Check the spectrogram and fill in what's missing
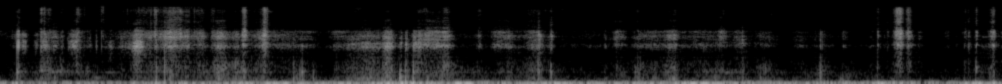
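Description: A wooden skewer scratches and pokes a large, white, solid polystyrene foam ball. Dry, bright scratching and squeaky crunching come in quick, uneven bursts over a steady low hum, with no lasting ring after each stroke.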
